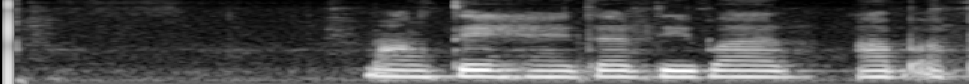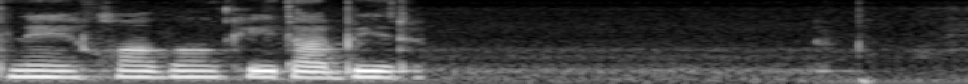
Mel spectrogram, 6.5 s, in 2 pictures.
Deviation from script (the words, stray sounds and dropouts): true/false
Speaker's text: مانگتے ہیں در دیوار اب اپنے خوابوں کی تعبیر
false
